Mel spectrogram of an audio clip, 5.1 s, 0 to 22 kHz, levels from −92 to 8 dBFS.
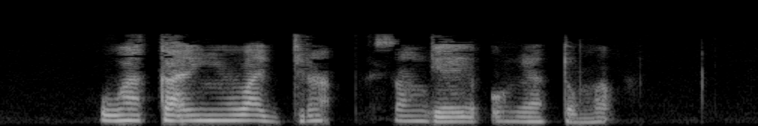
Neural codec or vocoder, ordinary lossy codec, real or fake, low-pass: codec, 44.1 kHz, 2.6 kbps, DAC; MP3, 32 kbps; fake; 7.2 kHz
